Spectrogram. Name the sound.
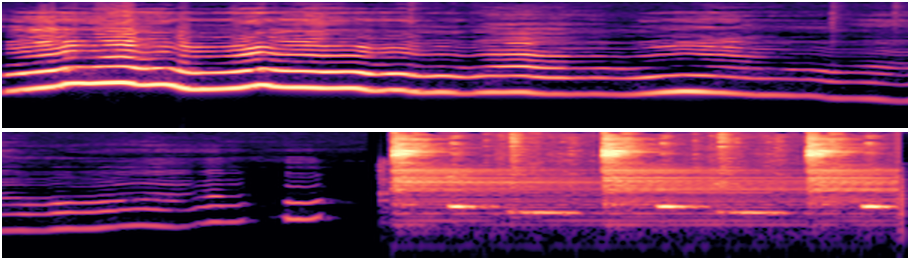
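voice imitating whale call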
